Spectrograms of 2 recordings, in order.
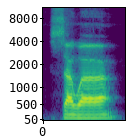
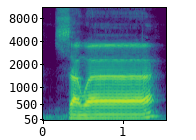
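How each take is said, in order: First: The final vowel is held short. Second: The final vowel is held medium length. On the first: "ma'al qasar, dibaca dengan qasar" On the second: "kemudian dibaca dengan tawassut"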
